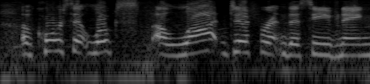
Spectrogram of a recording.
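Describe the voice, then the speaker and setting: A woman speaks at a moderate pace in a high voice with fairly even intonation over noticeable background noise. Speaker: TV news reporter. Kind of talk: TV news reporter live shot / package. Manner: clear, professional news delivery.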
